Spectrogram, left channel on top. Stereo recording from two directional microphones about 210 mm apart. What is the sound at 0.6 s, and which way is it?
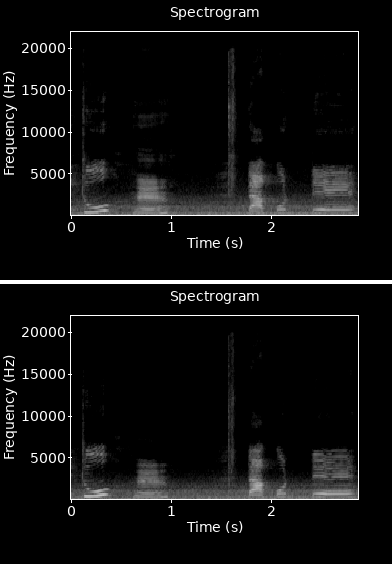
Speech, 10° left (ahead or behind).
